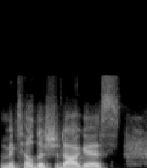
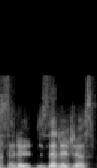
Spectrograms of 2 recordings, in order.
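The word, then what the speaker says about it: Matilda Szydagis: We just recorded an almost 2-hour interview episode with Matilda Shadagas, who now I'm going to say her name correctly. I was saying Zittigis before, but that's what Google told me.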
